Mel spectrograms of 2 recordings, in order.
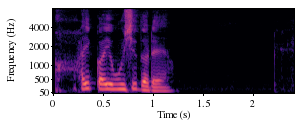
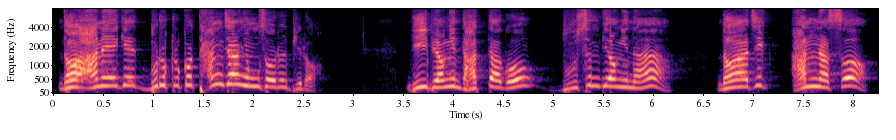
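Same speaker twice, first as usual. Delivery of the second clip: prophetic rebuke; 6 semitones higher, 8 dB louder than usual. Retold or imitated. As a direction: thunder a warning at the old husband. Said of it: "막 이게 나가는 거예요". (높고 큰 소리로 엄하게 꾸짖는 호통)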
